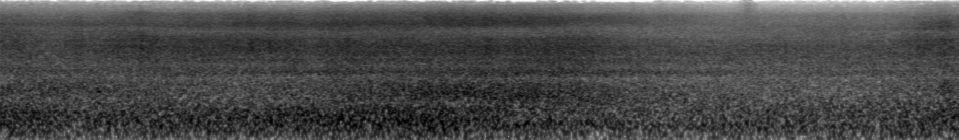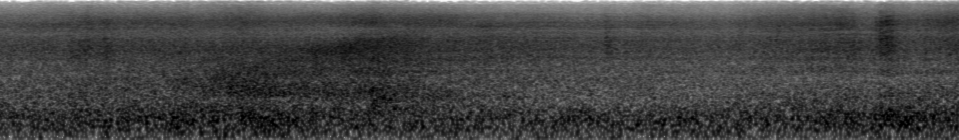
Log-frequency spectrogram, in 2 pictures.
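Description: Atlantic surf breaking and washing up a sandy beach, a steady rush of noise that swells and eases with the waves.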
